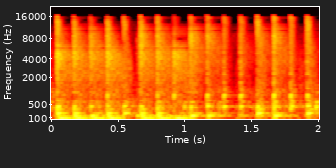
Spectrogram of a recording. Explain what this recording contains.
kbeat 120bpm loop 9
A slightly ethnic sounding drum percussion loop at 120bpm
